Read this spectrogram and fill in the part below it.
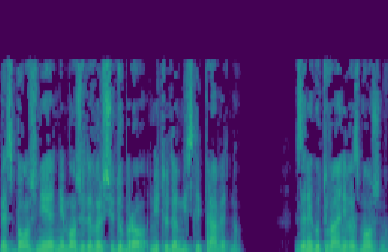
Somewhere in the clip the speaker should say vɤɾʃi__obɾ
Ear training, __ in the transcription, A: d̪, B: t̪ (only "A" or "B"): A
